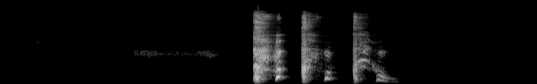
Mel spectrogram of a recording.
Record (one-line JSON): {"three_cough_length": "5.4 s", "three_cough_amplitude": 32267, "three_cough_signal_mean_std_ratio": 0.24, "survey_phase": "beta (2021-08-13 to 2022-03-07)", "age": "18-44", "gender": "Female", "wearing_mask": "No", "symptom_cough_any": true, "symptom_runny_or_blocked_nose": true, "symptom_sore_throat": true, "symptom_fatigue": true, "symptom_onset": "12 days", "smoker_status": "Ex-smoker", "respiratory_condition_asthma": true, "respiratory_condition_other": false, "recruitment_source": "REACT", "submission_delay": "0 days", "covid_test_result": "Negative", "covid_test_method": "RT-qPCR", "influenza_a_test_result": "Negative", "influenza_b_test_result": "Negative"}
